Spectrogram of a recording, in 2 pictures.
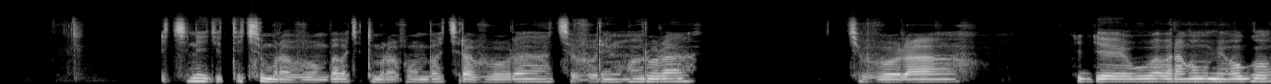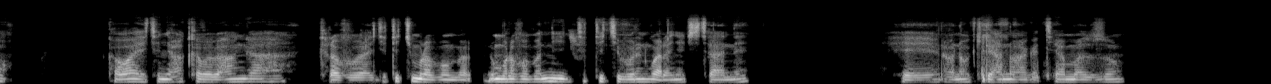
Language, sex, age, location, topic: Kinyarwanda, male, 25-35, Kigali, health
